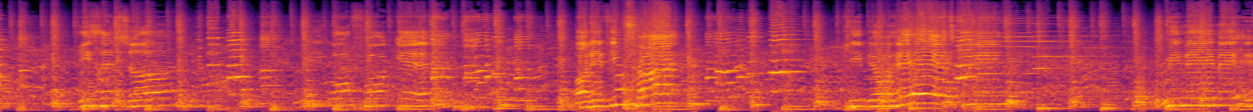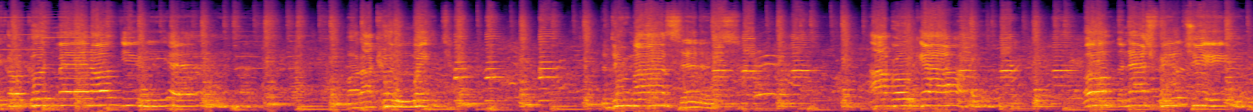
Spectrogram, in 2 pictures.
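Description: Live band playing with an amplified harmonica solo, the harmonica played cupped against a hand-held microphone, over the band's steady rhythm. The harmonica line bends and slides between notes.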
